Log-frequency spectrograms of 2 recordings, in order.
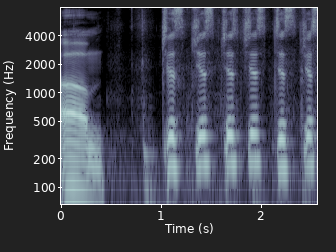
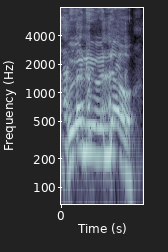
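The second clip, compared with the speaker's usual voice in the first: laughing; 8 semitones higher than usual. Retold or imitated. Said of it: "and we'd be like".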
